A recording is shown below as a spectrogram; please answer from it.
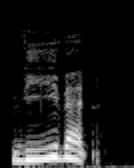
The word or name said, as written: vievand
